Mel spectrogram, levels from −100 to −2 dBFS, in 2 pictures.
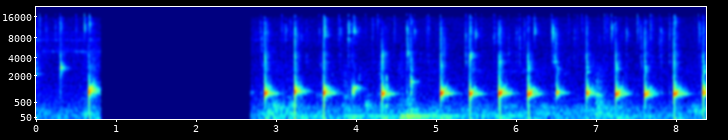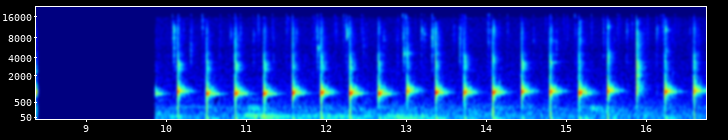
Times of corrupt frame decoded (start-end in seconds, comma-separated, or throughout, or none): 4.37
